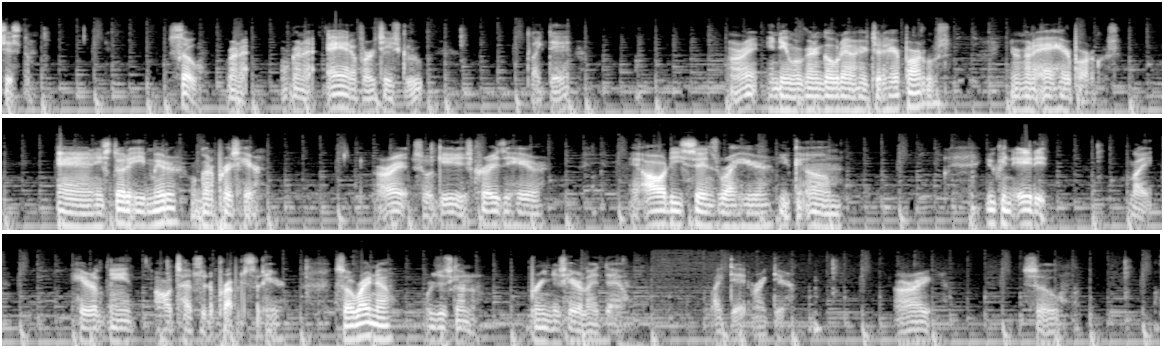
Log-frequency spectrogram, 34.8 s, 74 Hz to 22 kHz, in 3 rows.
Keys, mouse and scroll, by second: 0.1-2.9 middle drag, 2.9-4.3 drag, 4.3-8.3 middle drag, 8.8-9.6 drag, 10.0-13.0 drag, 13.6 click, 14.7-15.6 scroll down 9, 15.6-17.3 middle drag, 17.3-17.9 scroll up 3, 17.9-19.3 scroll down 10, 19.3-19.6 scroll down 7, 21.6-21.9 scroll up 3, 21.9-22.3 scroll down 5, 22.3-23.9 middle drag, 23.9-24.6 scroll up 3, 24.6-26.9 middle drag, 26.9-29.7 drag, 29.7 scroll up 2, 31.2-33.8 middle drag, 33.8-34.1 scroll up 2, 34.1-34.5 middle drag, 34.5-34.7 scroll down 1.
